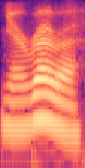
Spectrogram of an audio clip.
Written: Nyerere

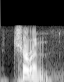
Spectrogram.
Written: chirren

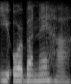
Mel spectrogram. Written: Rivera y Orbaneja, Miguel Primo de

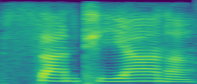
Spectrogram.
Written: Santayana

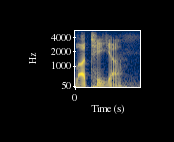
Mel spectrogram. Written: latilla

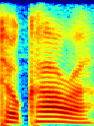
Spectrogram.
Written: Tokara Islands

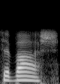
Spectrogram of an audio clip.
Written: Sivash Sea

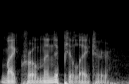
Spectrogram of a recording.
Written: micromanipulator

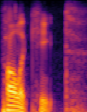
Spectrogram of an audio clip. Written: polychaete

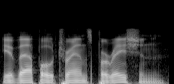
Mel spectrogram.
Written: evapotranspirations

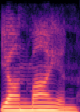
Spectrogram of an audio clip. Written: Jan Mayen Island

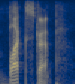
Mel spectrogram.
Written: blackstrap

